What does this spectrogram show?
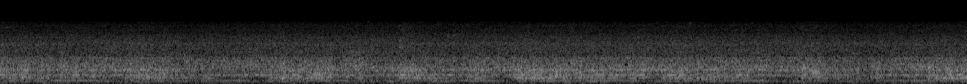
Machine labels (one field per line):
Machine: pump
